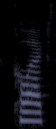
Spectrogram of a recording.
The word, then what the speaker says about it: coax: The office does not have what, Coax. How do you say that? Coax. Thank you. I was about to say Cox.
